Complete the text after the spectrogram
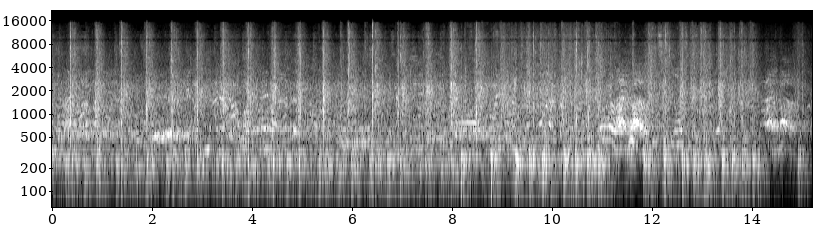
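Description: A large stadium crowd claps in a steady rhythm.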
